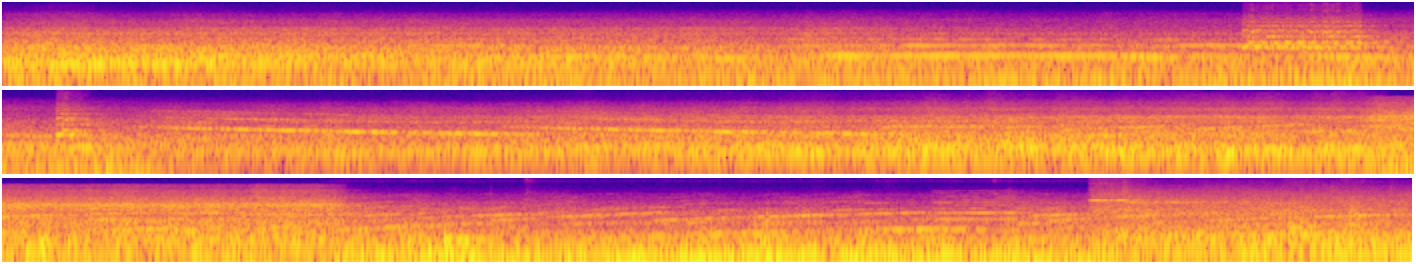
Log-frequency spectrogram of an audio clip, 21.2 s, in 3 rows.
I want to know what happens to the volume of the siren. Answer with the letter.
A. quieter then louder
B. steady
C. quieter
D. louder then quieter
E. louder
B.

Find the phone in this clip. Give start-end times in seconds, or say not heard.
6.0-7.5.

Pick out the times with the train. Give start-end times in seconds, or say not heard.
0.0-21.1.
